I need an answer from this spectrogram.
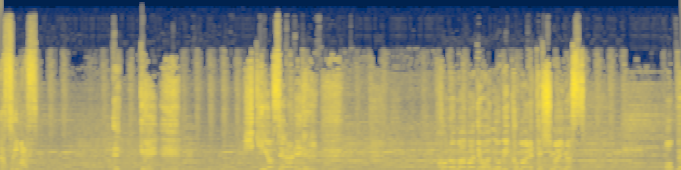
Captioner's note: wince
